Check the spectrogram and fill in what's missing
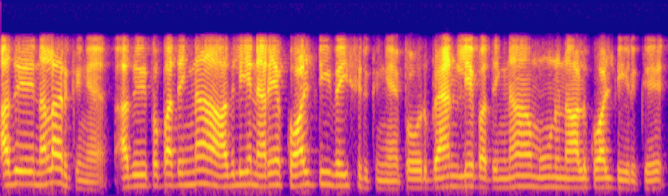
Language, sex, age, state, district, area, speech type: Tamil, male, 30-45, Tamil Nadu, Erode, rural, conversation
